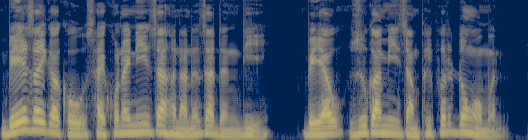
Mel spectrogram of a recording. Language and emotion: Bodo, neutral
